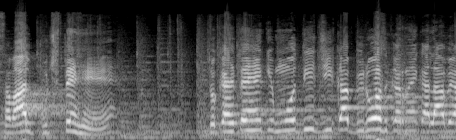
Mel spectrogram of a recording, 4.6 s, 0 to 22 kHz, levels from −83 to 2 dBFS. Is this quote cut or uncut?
uncut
